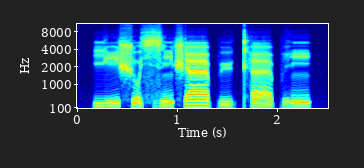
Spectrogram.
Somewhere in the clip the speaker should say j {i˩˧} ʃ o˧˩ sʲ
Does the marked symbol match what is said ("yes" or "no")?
yes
